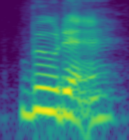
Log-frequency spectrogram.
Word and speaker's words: boudin: Boudin. Spell it for me.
